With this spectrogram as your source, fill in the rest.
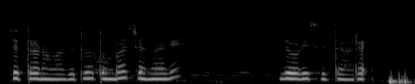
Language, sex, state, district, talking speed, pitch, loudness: Kannada, female, Karnataka, Mysore, 60 wpm, 245 Hz, -36 LUFS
